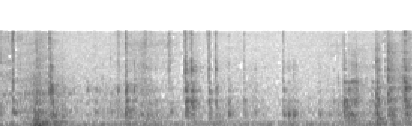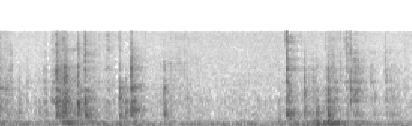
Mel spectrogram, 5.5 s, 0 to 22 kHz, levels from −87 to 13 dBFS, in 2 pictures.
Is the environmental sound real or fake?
real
